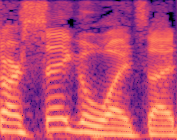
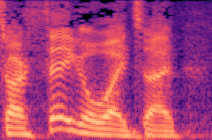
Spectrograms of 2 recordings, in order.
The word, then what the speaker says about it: Arcega-Whiteside: And it's a picture of Mike Tyson, and it's like, well, it's Arcega-Whiteside. It's like, no, the C is actually pronounced T-H. It's Arcega-Whiteside. Just say it like Mike Tyson would say it.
